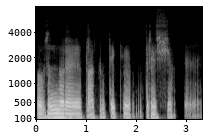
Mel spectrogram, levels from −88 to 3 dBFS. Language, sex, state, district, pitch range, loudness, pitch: Bengali, male, West Bengal, Jhargram, 95-110 Hz, -20 LUFS, 100 Hz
